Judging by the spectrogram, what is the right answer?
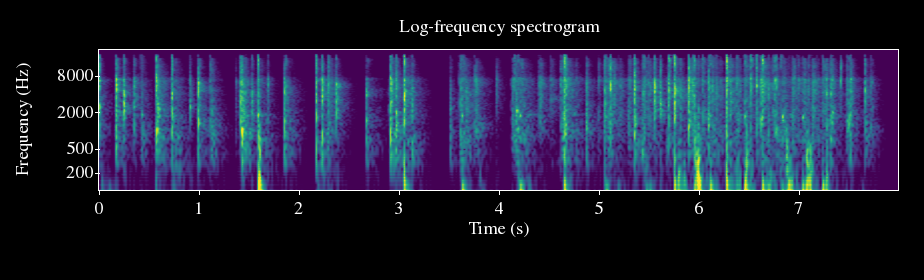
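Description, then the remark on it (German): Students doing martial arts exercises perform "storm clapping": hands clap in sharp, distinct slaps, spaced slowly at first and then speeding up into a dense, continuous burst of applause-like clapping from several people. “Sturmklatschen. Klatscht in die Hände. Erst langsam, dann immer schneller.”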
